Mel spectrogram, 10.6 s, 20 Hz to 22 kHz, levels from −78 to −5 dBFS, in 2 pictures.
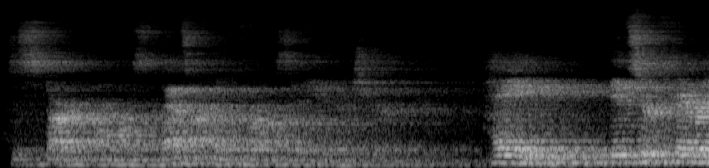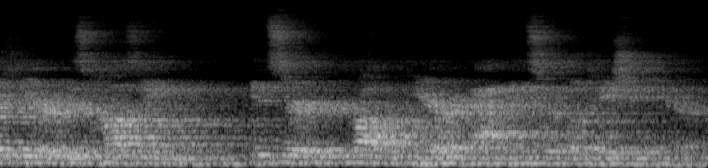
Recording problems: room echo; strong; dies away in 3 s
off-mic speech; far

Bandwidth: 17.5 kHz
